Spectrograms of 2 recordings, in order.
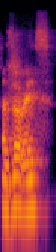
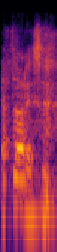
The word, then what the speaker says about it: Azores: I don't know how to say it in English. Azores, yes. Yeah, Azores.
